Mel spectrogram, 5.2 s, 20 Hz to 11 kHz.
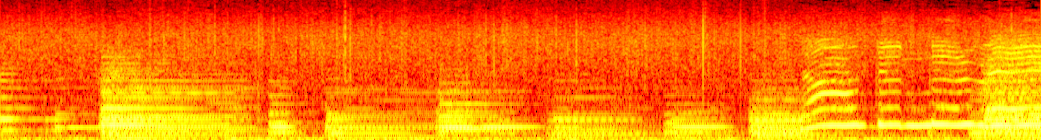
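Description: An old 1940s gospel choir recording: voices sing together in strong, rhythmic held chords over a steady background hiss, then a higher voice swoops upward and sustains near the end.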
